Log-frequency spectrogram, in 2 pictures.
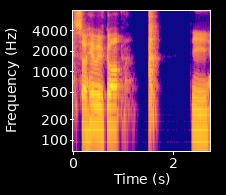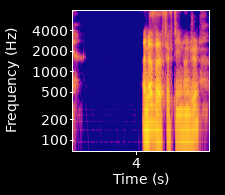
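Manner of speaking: out of breath, winded, with halting broken phrasing. Showing another TV after moving TVs up and downstairs, out of breath. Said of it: "I'm a bit out of breath from moving T Vs".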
